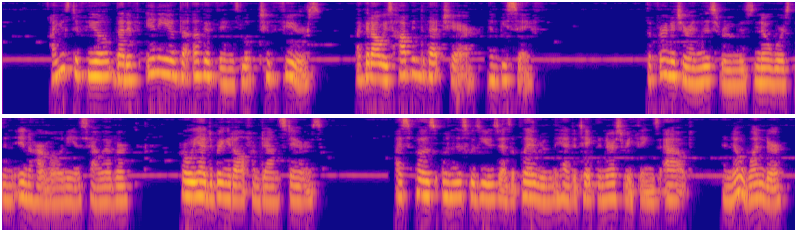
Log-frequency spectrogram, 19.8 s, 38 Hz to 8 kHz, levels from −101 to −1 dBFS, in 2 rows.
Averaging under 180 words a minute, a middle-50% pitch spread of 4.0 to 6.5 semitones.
No: average, 195 wpm; average, 4.4 semitones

